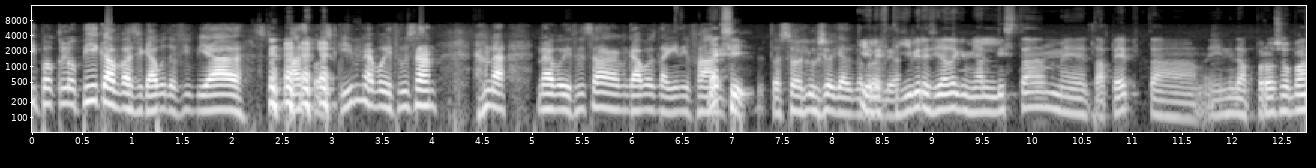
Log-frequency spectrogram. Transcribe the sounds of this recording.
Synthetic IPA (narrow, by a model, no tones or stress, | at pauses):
ipoklopikɐɱvɐs̬ikɐput̪ofipiɐst̪oɐsposkimnɐvo̞iθusɐnnɐnɐvo̞iθusɐnkɐpoznɐʝinifɐd̪aksit̪osolusojɐt̪onieleŋkit̪iciːpiɾesiɐðocemɲɐlːist̪ɐme̞t̪ɐpept̪ɐḭnet̪ɐpɾo̞sopɐ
